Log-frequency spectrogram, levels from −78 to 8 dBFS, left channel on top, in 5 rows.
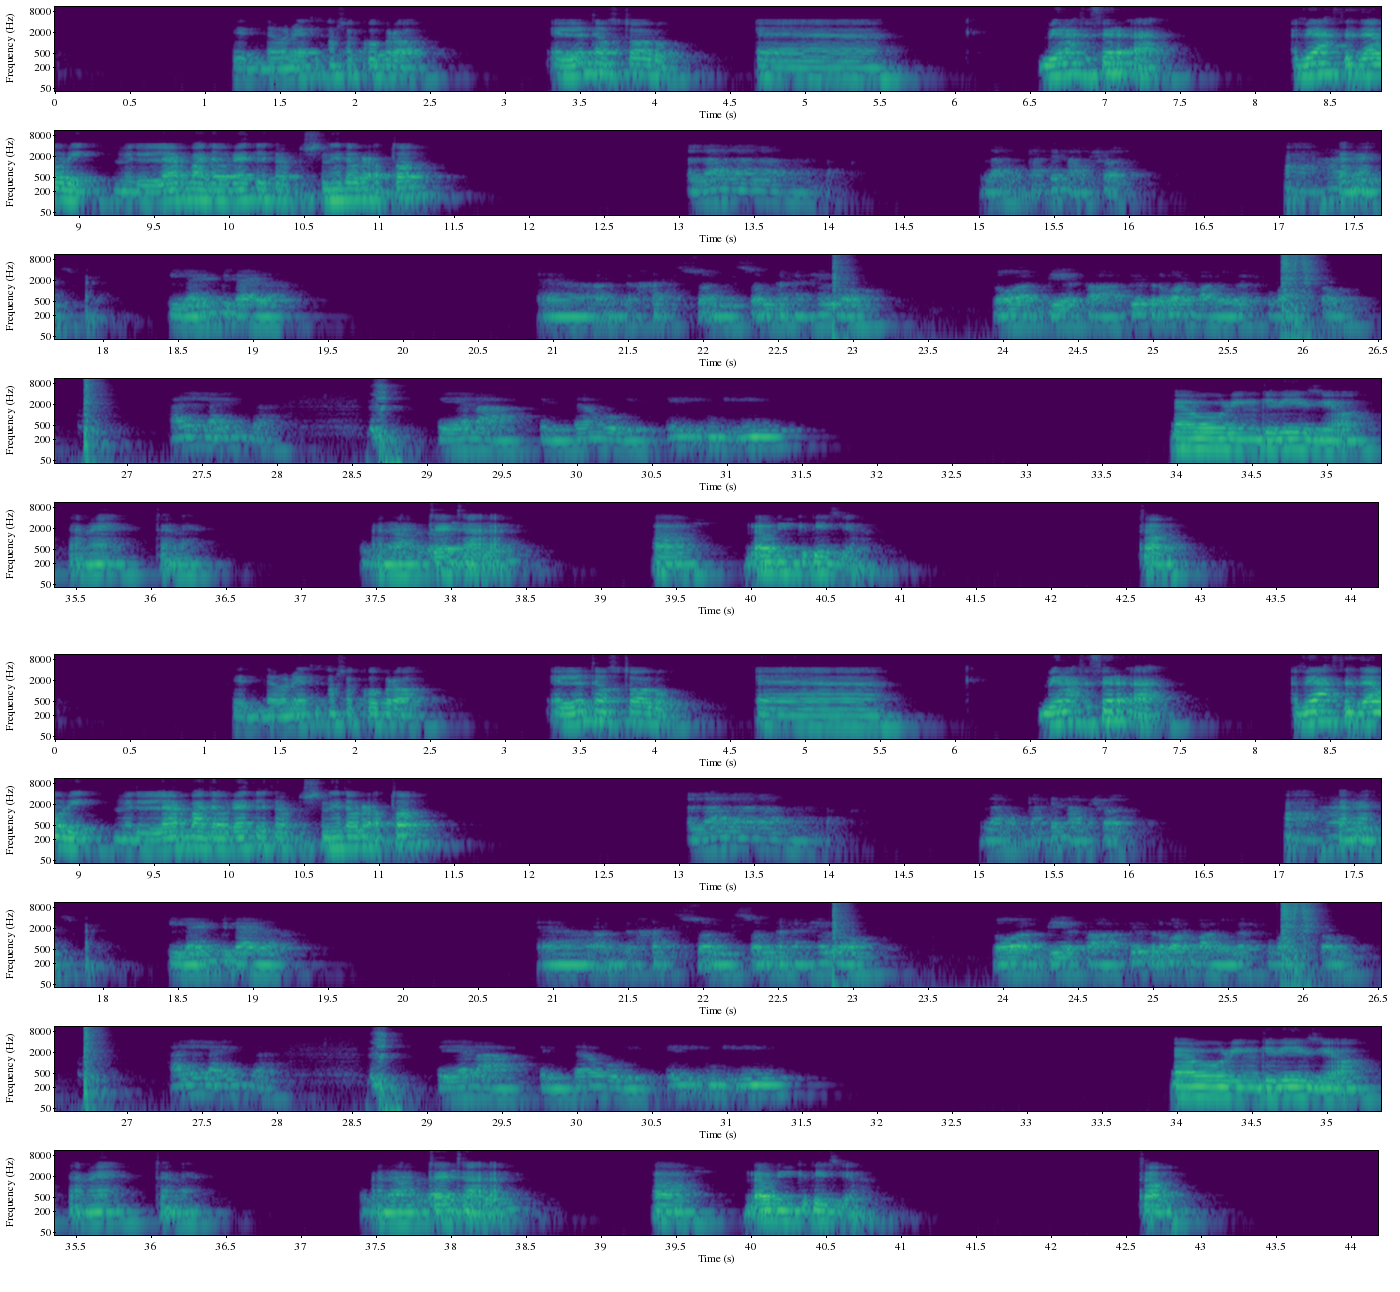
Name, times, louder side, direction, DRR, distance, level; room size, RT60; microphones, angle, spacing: voice 1, 1.2-2.5 3.3-4.1 4.7-5.6 6.6-7.4 8.2-11.3 17.0-17.7 34.0-36.4 37.5-38.3 39.3-39.6 40.0-40.8 42.6-42.8, right 1 dB, 40° right, 3 dB, 2.2 m, -28 dB
voice 2, 13.1-14.0 15.0-16.0 17.3-17.8 18.4-19.3 20.9-23.1 23.9-26.3 27.3-28.0 29.1-31.4 37.4-38.4 39.4-39.6, right 1 dB, 85° right, -5 dB, 5.1 m, -34 dB
sound 1, 22.9-23.0 25.8-26.2 26.7-26.9 28.3-28.7, right 2 dB, 20° right, 1.0 m, -31 dB
13.5 x 6.7 x 4.6 m, 0.42 s
head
